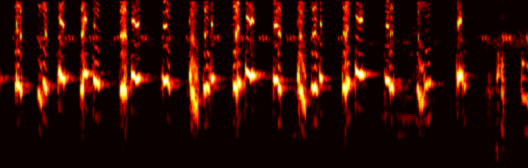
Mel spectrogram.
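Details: Rapid, sharp chirps from a sooty-headed bulbul in fighting mode, about two or three notes a second, each a brief slurred whistle, easing off near the end.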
